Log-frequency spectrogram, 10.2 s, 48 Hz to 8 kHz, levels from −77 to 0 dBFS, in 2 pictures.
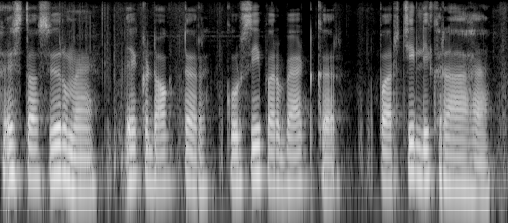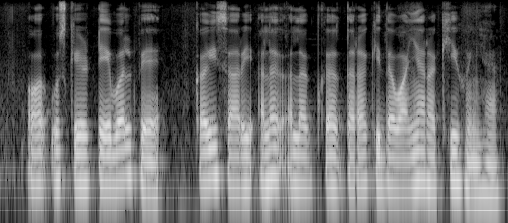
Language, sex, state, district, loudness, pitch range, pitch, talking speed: Hindi, male, Jharkhand, Garhwa, -17 LUFS, 110-125 Hz, 115 Hz, 155 wpm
